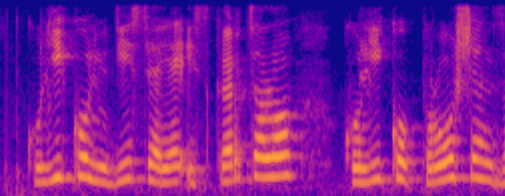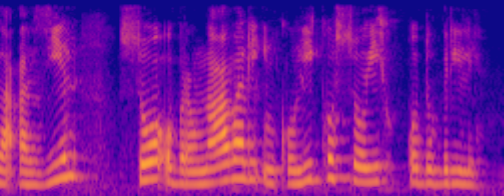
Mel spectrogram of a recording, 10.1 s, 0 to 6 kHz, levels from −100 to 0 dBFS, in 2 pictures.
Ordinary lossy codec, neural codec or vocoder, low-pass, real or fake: none; codec, 16 kHz, 4 kbps, FreqCodec, larger model; 5.4 kHz; fake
